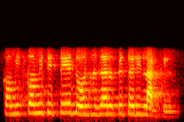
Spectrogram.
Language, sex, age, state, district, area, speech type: Marathi, female, 18-30, Maharashtra, Wardha, rural, conversation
